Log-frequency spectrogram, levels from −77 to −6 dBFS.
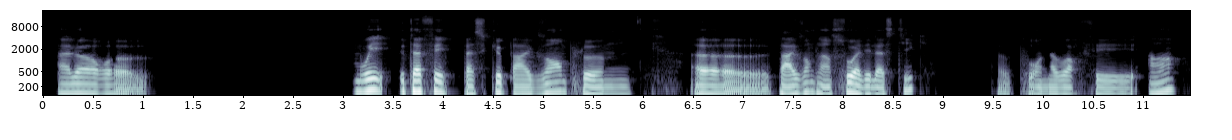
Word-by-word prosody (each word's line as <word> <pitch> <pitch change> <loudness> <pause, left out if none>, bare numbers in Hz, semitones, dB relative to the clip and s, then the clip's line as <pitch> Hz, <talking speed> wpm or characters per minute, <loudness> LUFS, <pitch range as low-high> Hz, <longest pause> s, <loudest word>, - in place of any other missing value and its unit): Alors 115 -2 0
heu - - -3 2.1
Oui, 155 +3 +4
tout 140 -2 -3
à 145 - +10
fait, 130 -3 0
parce 100 -1 -1
que 135 - +1
par 105 -5 0
exemple, 120 +7 -1
hem, 100 0 0 0.7
heu, 105 -1 +1
par 100 - +4
exemple 125 +3 -1
un 100 - 0
saut 130 +5 +3
à 115 - +7
l'élastique, 105 - -3 0.7
heu, - - -8
pour 110 -3 -6
en 100 0 -4
avoir 95 0 -2
fait 95 -2 -4
un, 135 +6 -2
110 Hz, 125 wpm, -23 LUFS, 100-130 Hz, 2.1 s, à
